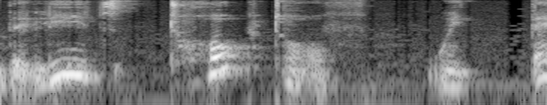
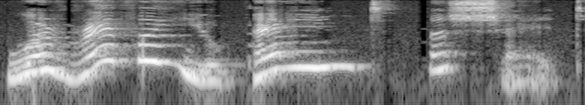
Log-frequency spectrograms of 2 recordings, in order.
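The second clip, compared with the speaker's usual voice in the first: put-on much higher, louder old lady; high Grandmama voice; 10 semitones higher, 4 dB louder than usual. A narrator's reading. Grandmama after the banana falls, high voice. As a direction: squeak it out like a dotty grandmother. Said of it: "she said".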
